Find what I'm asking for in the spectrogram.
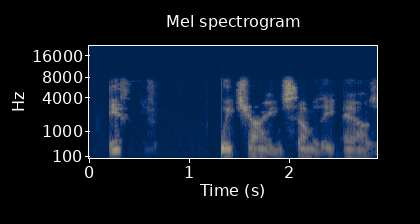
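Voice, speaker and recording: A man with an Australian accent at a moderate pace. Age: 70s. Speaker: resident speaking at council. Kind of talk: public address at council meeting. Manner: animated.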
